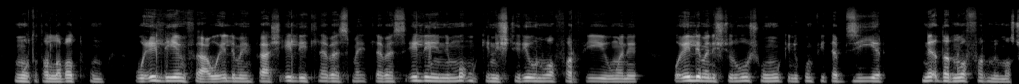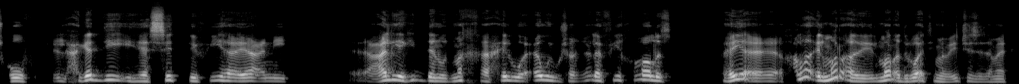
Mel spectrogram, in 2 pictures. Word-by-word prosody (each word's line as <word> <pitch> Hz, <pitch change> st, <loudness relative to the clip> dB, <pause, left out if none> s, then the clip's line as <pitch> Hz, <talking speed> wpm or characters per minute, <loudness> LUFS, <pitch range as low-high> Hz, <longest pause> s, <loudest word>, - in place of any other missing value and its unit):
ومتطلباتهم 140 Hz, -2 st, -2 dB, 0.3 s
وإيه 145 Hz, +5 st, +5 dB
اللي 165 Hz, -2 st, +5 dB
ينفع، 145 Hz, -6 st, +3 dB
وإيه 130 Hz, +4 st, +2 dB
اللي 150 Hz, 0 st, -2 dB
ما 140 Hz, -, -1 dB
ينفعش، 140 Hz, 0 st, -1 dB
إيه 175 Hz, -, +1 dB
اللي 155 Hz, -2 st, -1 dB
يتلبس 150 Hz, -2 st, -4 dB
ما 145 Hz, -, -9 dB
يتلبسش، 145 Hz, -1 st, -5 dB
إيه 175 Hz, -, +3 dB
اللي 160 Hz, -3 st, +2 dB
ممكن 155 Hz, -2 st, -4 dB
نشتريه 150 Hz, +3 st, +1 dB
ونوّفر 145 Hz, -2 st, -2 dB
فيه، 145 Hz, -2 st, -4 dB
وما 135 Hz, 0 st, -3 dB
ن 135 Hz, 0 st, -2 dB, 0.4 s
وإيه 170 Hz, +4 st, +7 dB
اللي 180 Hz, 0 st, +8 dB
ما 160 Hz, -, +2 dB
نشتريهوش، 155 Hz, +2 st, -3 dB
وممكن 150 Hz, 0 st, -3 dB
يكُون 145 Hz, +3 st, -8 dB
في 160 Hz, -, -14 dB
تبذير، 150 Hz, 0 st, -3 dB, 0.4 s
نقدر 165 Hz, -2 st, +3 dB
نوَّفر 160 Hz, 0 st, -1 dB
من 140 Hz, -, -6 dB
المصروف، 135 Hz, +3 st, -3 dB, 0.3 s
الحاجات 155 Hz, +7 st, +3 dB
دي 195 Hz, -7 st, -4 dB
هي 145 Hz, -, +2 dB
السِت 200 Hz, +8 st, +4 dB, 0.2 s
فيها 175 Hz, 0 st, -2 dB
يعني 150 Hz, -2 st, -1 dB, 0.7 s
عالية 190 Hz, 0 st, +4 dB
جدًا، 175 Hz, -5 st, -2 dB
ودماغها 155 Hz, +6 st, -5 dB
حلوة 175 Hz, -3 st, -1 dB
أوي، 195 Hz, -1 st, +3 dB
وشغالة 160 Hz, +5 st, -4 dB
فيه 195 Hz, +3 st, -9 dB
خالص 190 Hz, -3 st, 0 dB, 0.5 s
هي، 245 Hz, -, +5 dB
آآ، 145 Hz, 0 st, -1 dB
خلاص 340 Hz, -, -1 dB
المَرأة 235 Hz, -, +4 dB
المَرأة 150 Hz, +8 st, +1 dB
دلوقتي 150 Hz, +2 st, -1 dB
ما 135 Hz, -, -5 dB
بقيتش 140 Hz, +5 st, -10 dB
زَي 125 Hz, -3 st, -11 dB
زمان، 125 Hz, +1 st, -10 dB
155 Hz, 170 wpm, -24 LUFS, 145-175 Hz, 0.7 s, اللي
